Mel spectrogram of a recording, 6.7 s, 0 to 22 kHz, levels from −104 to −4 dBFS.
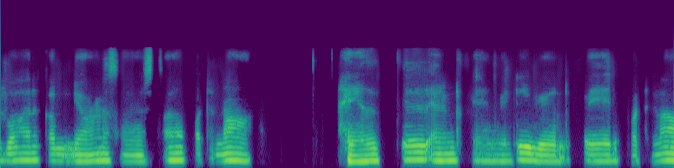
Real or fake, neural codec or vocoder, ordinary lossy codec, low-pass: fake; codec, 16 kHz, 2 kbps, X-Codec, HuBERT features, trained on general audio; none; none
